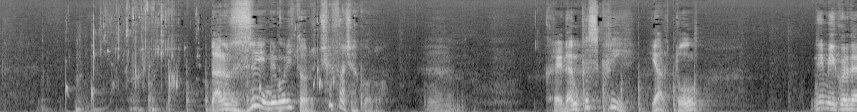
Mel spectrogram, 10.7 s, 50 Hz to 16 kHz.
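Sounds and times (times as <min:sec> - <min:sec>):
wine poured from a carafe into a cup: 0:00.8 - 0:04.8
wine splashing and dripping: 0:00.8 - 0:04.8
speech: 0:02.6 - 0:05.8, 0:06.9 - 0:08.8, 0:10.2 - 0:10.7.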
